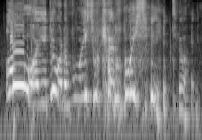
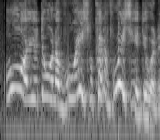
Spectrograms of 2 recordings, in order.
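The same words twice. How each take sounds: First: High, louder squeaky mimicry thrown back; copying his voice. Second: High squeaky question, mock innocent. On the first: Streamer mocks the gamer by copying his high voice. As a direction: parrot his silly high voice right back at him. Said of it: "I did the exact voice he was doing". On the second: Gamer asks the streamer about his voice, high and squeaky. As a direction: imitate him in a high put-on voice. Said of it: "And he was like".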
